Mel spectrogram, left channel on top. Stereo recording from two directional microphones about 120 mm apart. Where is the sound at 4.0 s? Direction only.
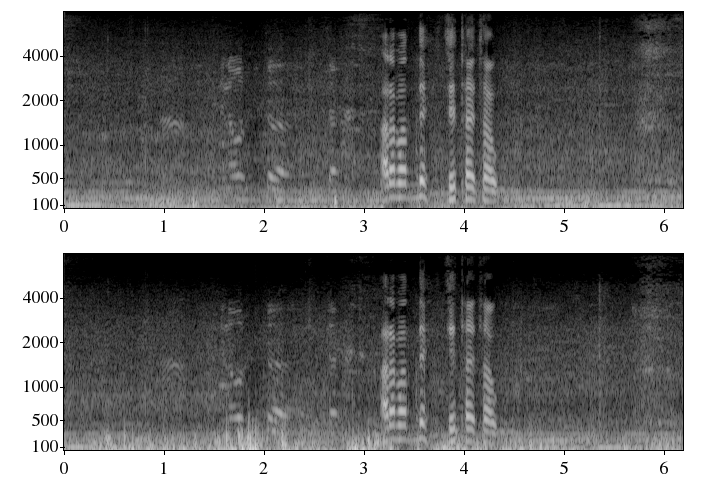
55° left (ahead or behind).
